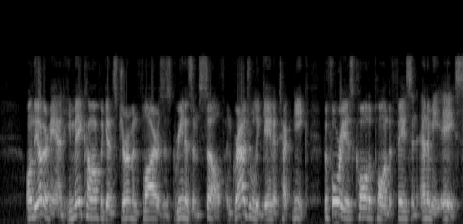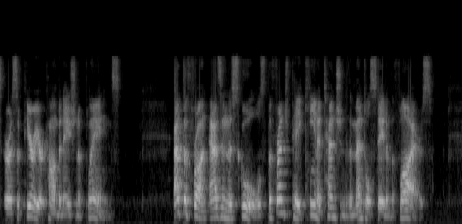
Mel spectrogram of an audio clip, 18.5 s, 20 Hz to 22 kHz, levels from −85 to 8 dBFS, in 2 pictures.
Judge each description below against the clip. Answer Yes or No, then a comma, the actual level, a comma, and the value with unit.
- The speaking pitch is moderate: No, very high, 375 Hz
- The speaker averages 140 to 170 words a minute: No, average, 180 wpm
